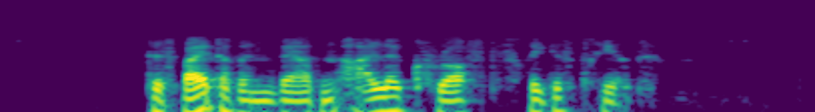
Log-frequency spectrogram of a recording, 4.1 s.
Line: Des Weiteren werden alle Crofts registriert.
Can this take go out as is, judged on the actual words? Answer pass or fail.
pass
